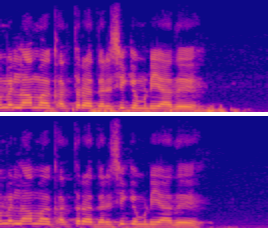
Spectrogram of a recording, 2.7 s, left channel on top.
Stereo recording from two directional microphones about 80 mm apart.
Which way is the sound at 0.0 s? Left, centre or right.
Right.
